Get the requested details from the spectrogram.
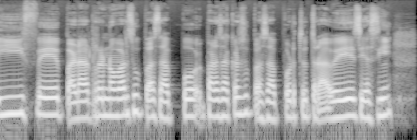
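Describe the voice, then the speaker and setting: In a dry, close sound with no echo, a woman speaks fairly quickly with a dark, mellow tone at a medium pitch. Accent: Mexican. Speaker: podcast co-host. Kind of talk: casual chat.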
